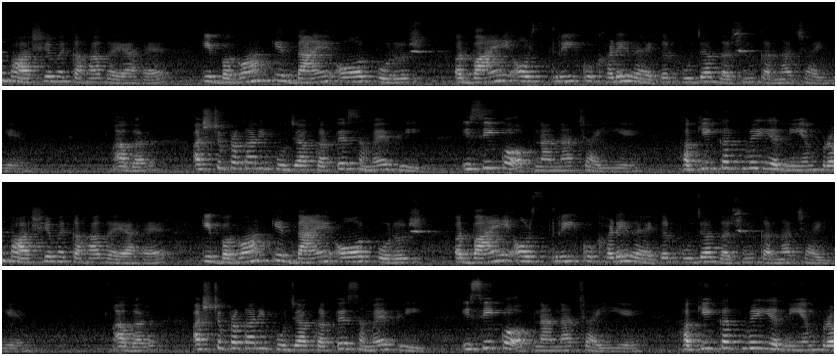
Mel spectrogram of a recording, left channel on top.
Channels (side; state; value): both; normal; correlation 0.33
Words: भाष्य में कहा गया है कि भगवान के दाएं ओर पुरुष और बाएं ओर स्त्री को खड़े रहकर पूजा दर्शन करना चाहिए। अगर अष्टप्रकारी पूजा करते समय भी इसी को अपनाना चाहिए। हकीकत में यह नियम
